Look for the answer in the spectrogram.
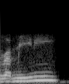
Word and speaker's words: Remini: Still trying to figure out Leah Remini. Is that how you pronounce her last name? – That's how I pronounce her last name.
